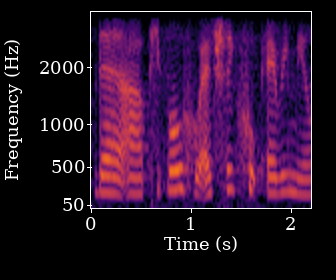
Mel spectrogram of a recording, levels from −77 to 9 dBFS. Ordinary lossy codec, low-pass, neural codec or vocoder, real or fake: none; 3.6 kHz; codec, 16 kHz in and 24 kHz out, 1 kbps, XY-Tokenizer; fake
